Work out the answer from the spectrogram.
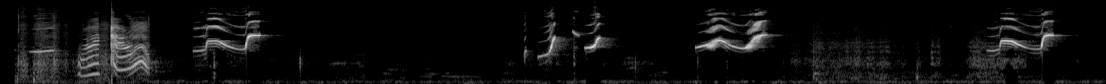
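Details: Green rose-ringed parakeet, a talking parrot kept at a farm in Quetta, giving short bursts of clear, wavering whistled notes that rise and fall, separated by pauses of a second or more, with quiet surroundings.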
